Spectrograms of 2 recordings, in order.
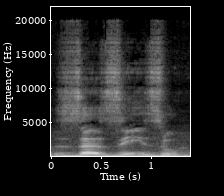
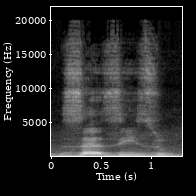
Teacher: اور اس کے بعد پھر زا ہے، تو زا جو ہے ذال سے تبدیل نہ ہو جائے. زا پڑھنی ہے، صفت صفیر ادا کرنی ہے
